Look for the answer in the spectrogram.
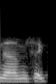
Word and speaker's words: numb: Euh, comfortably numb. Comfortably, ça s'écrit dans un mot. Puis numb, c'est N-U-M-B.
